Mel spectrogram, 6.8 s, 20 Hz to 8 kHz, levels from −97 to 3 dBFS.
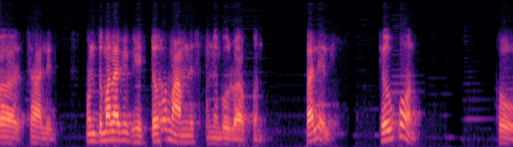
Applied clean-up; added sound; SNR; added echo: neural separator model SepFormer DNS4.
